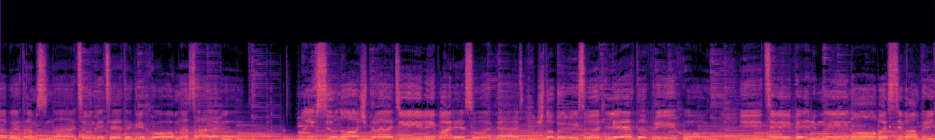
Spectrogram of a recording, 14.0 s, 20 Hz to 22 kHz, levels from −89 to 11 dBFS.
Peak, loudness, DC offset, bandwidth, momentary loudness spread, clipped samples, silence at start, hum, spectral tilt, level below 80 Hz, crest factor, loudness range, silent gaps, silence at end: -4 dBFS; -17 LUFS; under 0.1%; 15.5 kHz; 5 LU; under 0.1%; 0 s; none; -4.5 dB/octave; -44 dBFS; 14 dB; 1 LU; none; 0 s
